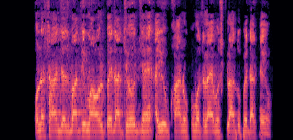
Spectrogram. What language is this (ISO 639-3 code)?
snd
